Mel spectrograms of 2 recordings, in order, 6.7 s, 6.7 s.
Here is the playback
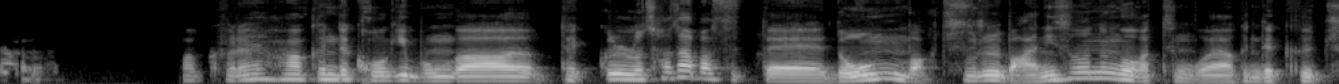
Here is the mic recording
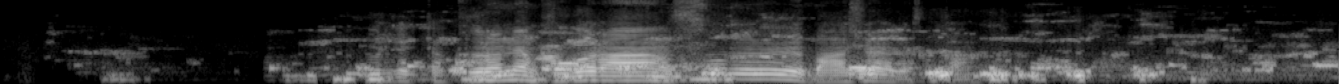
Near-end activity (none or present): present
